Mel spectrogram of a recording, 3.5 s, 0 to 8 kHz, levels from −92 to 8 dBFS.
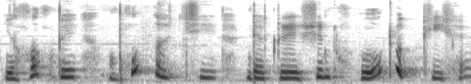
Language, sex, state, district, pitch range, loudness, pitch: Hindi, male, Chandigarh, Chandigarh, 220-270 Hz, -21 LUFS, 245 Hz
